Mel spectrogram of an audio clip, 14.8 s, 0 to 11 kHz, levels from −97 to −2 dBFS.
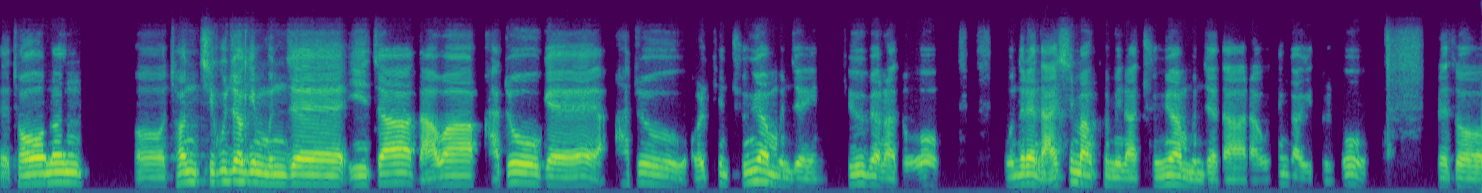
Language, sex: Korean, male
